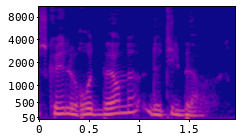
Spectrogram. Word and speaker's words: Tilburg: Et donc, le festival dont on parle, c'est le Roadburn 2022, donc qui se tenait aux Pays-Bas à Tilburg. – Tilburg, yes.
